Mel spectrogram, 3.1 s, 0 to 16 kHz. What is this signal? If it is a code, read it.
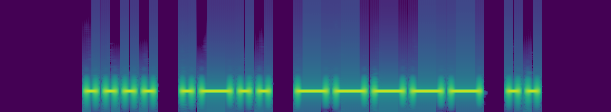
Morse code, heard as a keyed tone, about 25 wpm, 700 Hz. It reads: HL0I
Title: DXCC-100 Call Signs - 4 Characters - 25wpm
